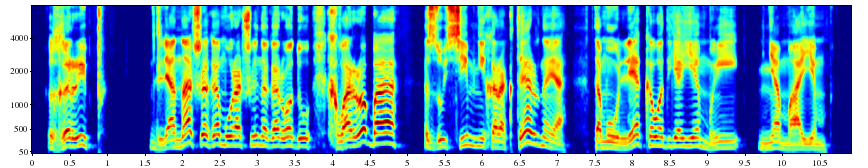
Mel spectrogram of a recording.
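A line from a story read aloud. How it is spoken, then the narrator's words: Stern doctor. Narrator (Russian): строго сказал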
